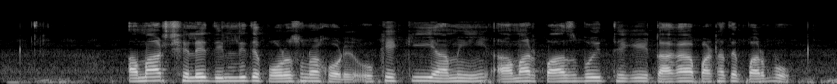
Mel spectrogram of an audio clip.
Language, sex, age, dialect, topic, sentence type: Bengali, male, 25-30, Northern/Varendri, banking, question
